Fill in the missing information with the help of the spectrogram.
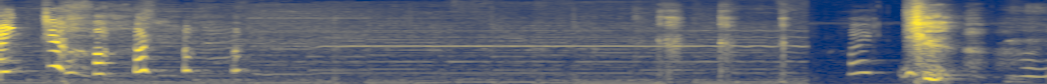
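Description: An adult woman gives one sharp, explosive sneeze after a brief wind-up, with music playing in the background.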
